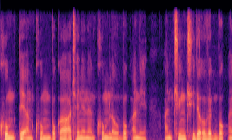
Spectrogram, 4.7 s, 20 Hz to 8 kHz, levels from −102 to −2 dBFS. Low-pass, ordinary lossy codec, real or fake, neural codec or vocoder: 7.2 kHz; none; fake; vocoder, 44.1 kHz, 80 mel bands, Vocos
